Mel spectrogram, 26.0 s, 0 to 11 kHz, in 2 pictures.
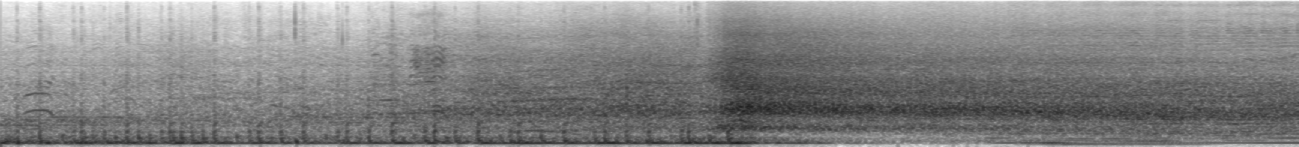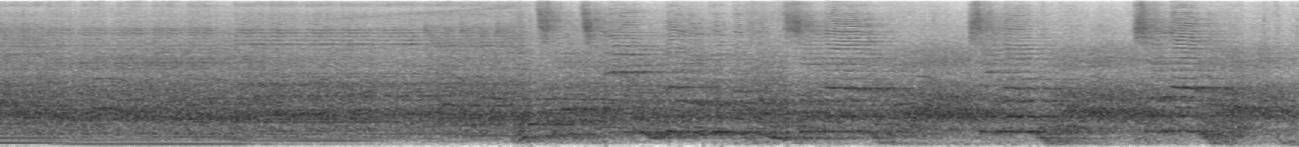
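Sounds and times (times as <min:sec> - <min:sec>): stadium crowd cheering: 0:00.0 - 0:25.9.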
